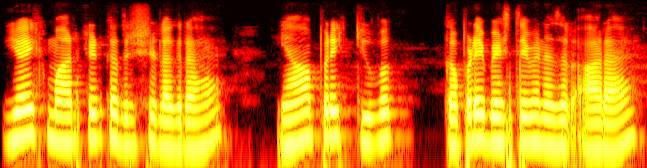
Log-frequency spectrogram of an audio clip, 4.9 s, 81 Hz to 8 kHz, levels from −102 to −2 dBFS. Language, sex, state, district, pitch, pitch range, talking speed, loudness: Hindi, male, Jharkhand, Ranchi, 165 Hz, 155-180 Hz, 235 wpm, -16 LUFS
